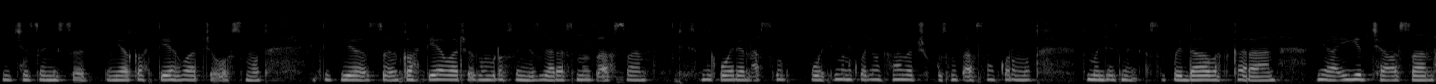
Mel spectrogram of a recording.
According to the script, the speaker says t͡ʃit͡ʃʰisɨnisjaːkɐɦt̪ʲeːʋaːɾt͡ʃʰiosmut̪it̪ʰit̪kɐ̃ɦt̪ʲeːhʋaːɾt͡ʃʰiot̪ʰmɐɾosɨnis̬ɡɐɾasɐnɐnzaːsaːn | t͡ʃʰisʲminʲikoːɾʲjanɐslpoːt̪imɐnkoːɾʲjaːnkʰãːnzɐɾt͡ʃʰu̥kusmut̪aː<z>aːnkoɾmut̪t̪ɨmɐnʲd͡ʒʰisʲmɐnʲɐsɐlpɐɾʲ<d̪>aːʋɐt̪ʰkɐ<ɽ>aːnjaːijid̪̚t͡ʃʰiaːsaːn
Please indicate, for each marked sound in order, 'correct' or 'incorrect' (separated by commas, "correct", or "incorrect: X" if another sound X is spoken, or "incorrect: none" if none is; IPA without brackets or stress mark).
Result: incorrect: s, correct, incorrect: ɾ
